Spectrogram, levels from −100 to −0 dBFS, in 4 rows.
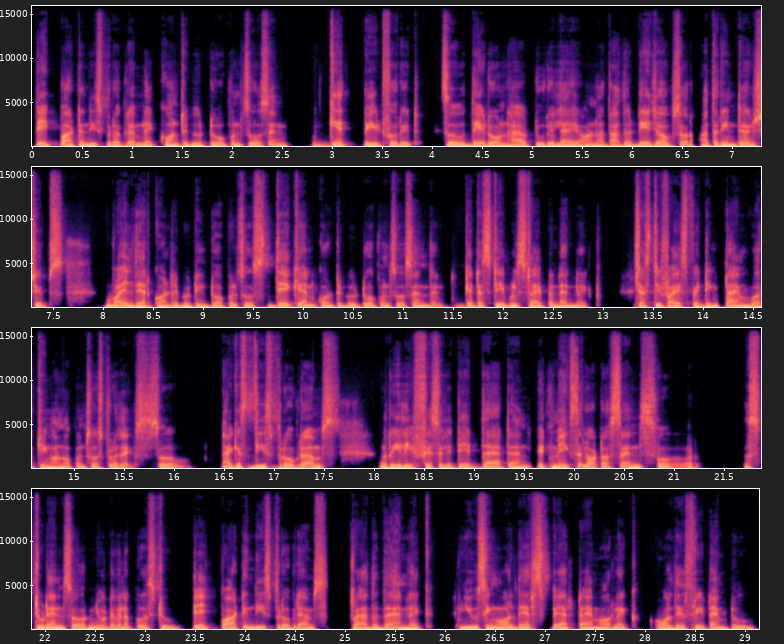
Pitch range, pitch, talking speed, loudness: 110-125 Hz, 115 Hz, 200 wpm, -21 LUFS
